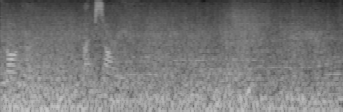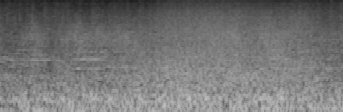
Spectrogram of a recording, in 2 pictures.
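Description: A robot's thrusters roar as it boosts low over water.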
